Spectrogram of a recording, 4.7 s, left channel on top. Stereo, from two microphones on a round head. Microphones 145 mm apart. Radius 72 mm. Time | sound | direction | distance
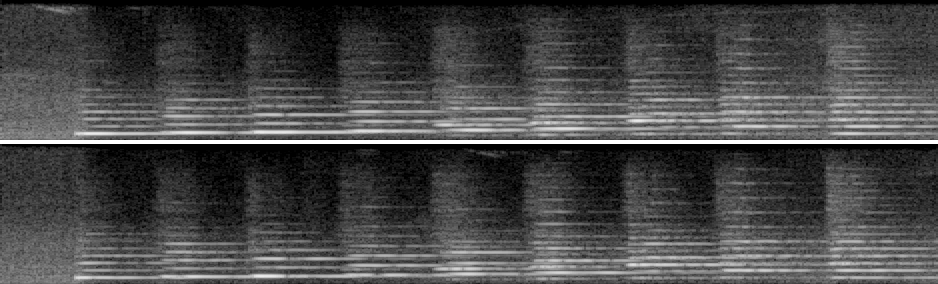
0.4 | a flute | 10° right (ahead or behind) | 0.7 m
